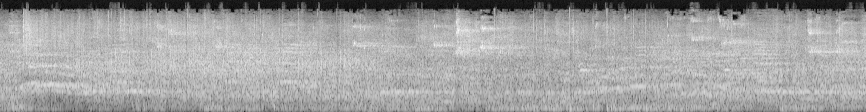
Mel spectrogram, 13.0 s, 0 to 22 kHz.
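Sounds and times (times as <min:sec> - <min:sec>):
basketball bouncing on gym floor: 0:03.0 - 0:04.2, 0:04.8 - 0:10.8.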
